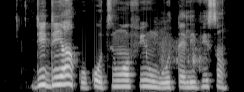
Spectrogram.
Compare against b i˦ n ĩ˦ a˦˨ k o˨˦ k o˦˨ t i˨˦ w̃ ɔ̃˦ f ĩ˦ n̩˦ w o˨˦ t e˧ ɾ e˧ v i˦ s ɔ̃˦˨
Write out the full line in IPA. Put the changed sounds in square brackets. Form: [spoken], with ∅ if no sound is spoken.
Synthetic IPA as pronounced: [d] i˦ [d] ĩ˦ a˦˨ k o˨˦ k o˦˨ t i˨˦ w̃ ɔ̃˦ f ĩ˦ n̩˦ w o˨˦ t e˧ [l] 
